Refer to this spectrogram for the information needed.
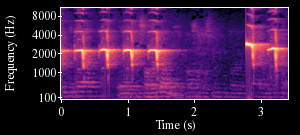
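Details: Cockatiel in mating mood sings four quick whistled, down-slurred notes, falls silent for over a second, then begins again with a strong clear whistle.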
